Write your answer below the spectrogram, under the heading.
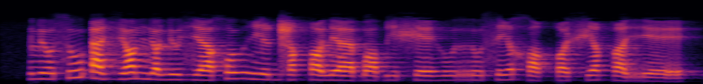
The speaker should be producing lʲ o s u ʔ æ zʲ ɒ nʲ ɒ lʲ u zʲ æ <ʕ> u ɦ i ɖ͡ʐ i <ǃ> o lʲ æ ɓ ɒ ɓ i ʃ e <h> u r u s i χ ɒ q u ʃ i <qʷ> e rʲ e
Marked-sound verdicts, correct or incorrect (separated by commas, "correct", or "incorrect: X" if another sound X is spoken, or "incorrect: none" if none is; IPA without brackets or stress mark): incorrect: χ, incorrect: q, incorrect: ɦ, incorrect: q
